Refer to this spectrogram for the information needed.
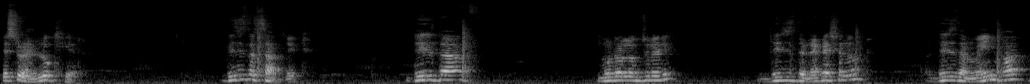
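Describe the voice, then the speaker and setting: Male teacher, Bangladeshi accent, lively swooping intonation, didactic and repetitive, picked up by a distant mic in a roomy space. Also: sits high. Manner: didactic, repetitive, asks and answers own questions. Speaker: school teacher. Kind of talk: online grammar lesson. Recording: roomy echo, distant mic, faint noise.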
